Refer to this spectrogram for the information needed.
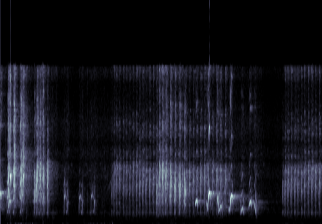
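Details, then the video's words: Bulbul acting as a decoy toward wild birds: rough rattling chatter runs in long bursts, interrupted by a short run of bright, looping whistled notes, then more chattering. "รวมคลิป นกต่อ ร้อง&ริก!!!ใส่นกป่า"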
